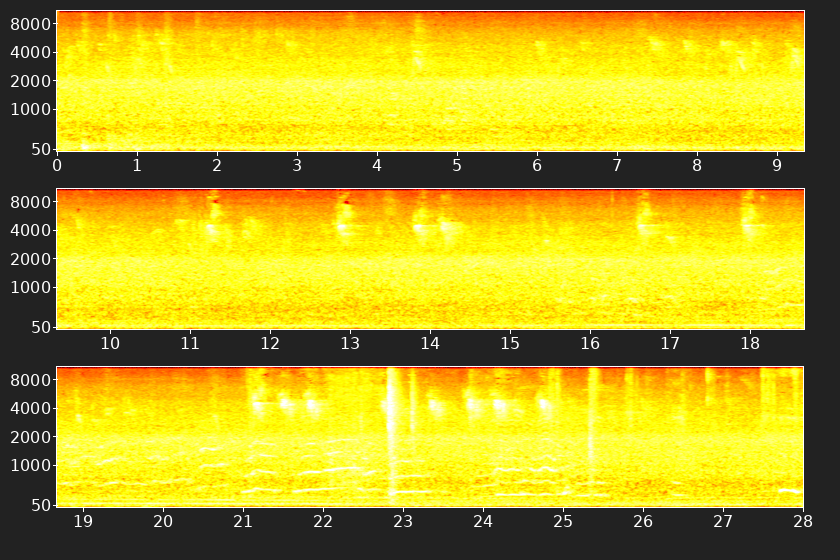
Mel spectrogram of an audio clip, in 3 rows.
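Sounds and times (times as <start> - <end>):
small birds chirping: 5.9 - 14.6, 15.3 - 28.0.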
